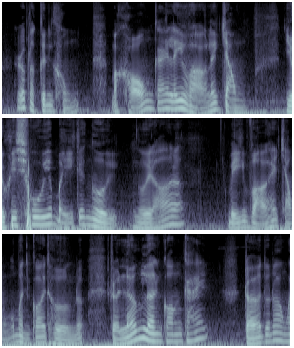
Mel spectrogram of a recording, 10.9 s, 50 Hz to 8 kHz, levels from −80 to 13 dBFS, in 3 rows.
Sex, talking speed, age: male, 215 wpm, 20-39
